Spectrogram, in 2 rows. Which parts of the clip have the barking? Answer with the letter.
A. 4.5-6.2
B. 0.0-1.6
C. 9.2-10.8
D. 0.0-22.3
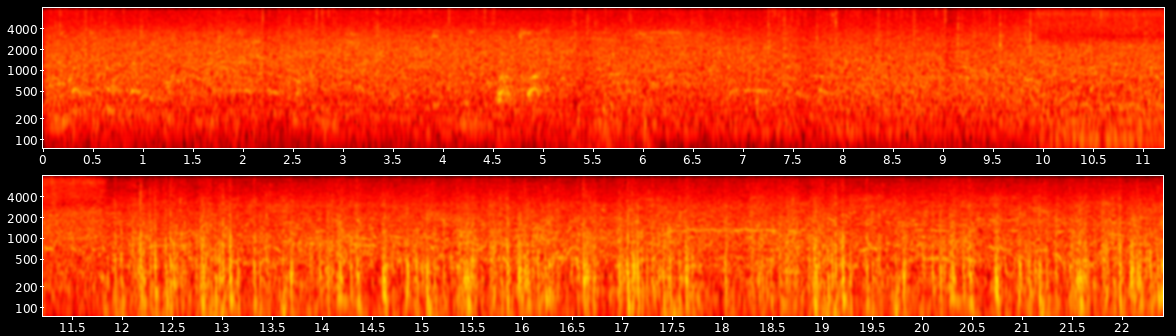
A.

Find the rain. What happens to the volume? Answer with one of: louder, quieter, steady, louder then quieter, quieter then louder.
steady.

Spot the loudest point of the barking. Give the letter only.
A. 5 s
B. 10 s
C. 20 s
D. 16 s
A.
